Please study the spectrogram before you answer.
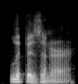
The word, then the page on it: Lippizaner: American English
